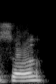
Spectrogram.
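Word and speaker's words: שרה: Let's say Ashkenazic pronunciation. Vatamat Sorah, the Sorah died B'Kiryat Arba, in a place called Arba, Kiryat Arba.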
